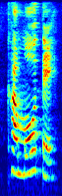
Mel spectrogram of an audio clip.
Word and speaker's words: kamote: It's time for another Learn Tagalog pronunciation video at let's start with this photo. that is a purple yam, yam ----- kamote.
